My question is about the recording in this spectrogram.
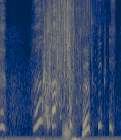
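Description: Cartoon characters' short wordless vocal cries, several in quick succession, with one rising in pitch near the end.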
